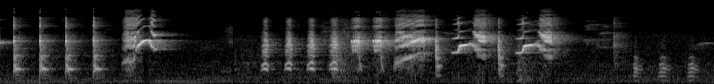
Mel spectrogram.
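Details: ['Javan myna lure song aimed at rival birds: a quick run of dry clicking notes, loud harsh squawks with rising whistles, another dense burst of chatter and whistles, then soft fading nasal notes.']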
